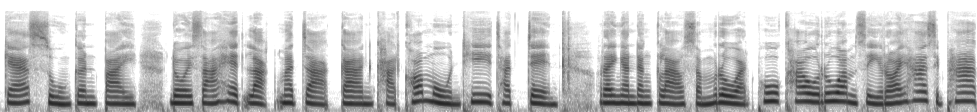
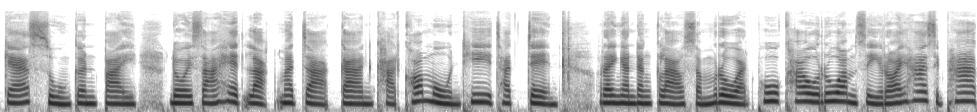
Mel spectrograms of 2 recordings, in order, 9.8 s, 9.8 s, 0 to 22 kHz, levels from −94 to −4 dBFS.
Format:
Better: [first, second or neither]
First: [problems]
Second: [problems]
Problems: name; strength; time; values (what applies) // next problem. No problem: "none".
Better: neither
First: keyboard typing; faint; at 5.5 s; peak 15 dB below the speech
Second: keyboard typing; faint; at 5.5 s; peak 15 dB below the speech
